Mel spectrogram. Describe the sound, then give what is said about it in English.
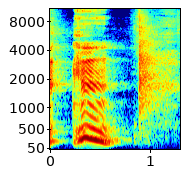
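A voiced throat-clearing rasp lasting about a third of a second, followed by a shorter breathy, cough-like burst after a brief pause. No one speaks. “Singing low helps you not cough.”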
